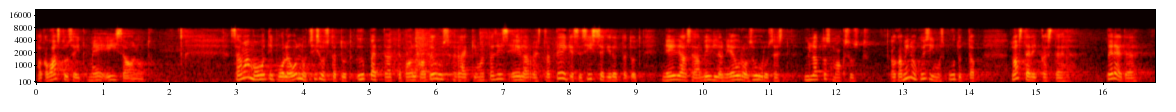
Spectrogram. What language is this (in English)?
Estonian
